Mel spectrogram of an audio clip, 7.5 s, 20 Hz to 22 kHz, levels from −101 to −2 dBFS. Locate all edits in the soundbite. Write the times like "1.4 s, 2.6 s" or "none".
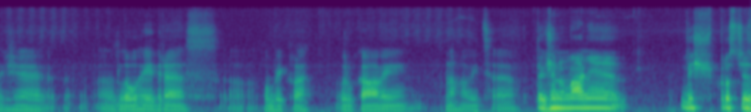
none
